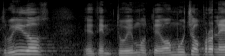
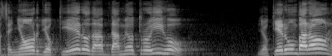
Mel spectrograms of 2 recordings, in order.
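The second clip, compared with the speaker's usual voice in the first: "Señor... dame otro hijo" cried out louder, rising toward "varón"; tearful pleading prayer; 5 semitones higher, 9 dB louder than usual. Retold or imitated. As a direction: beg God through tears, building in force. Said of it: "llorando, diciendo". (oración suplicante entre lágrimas, cada vez más fuerte)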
